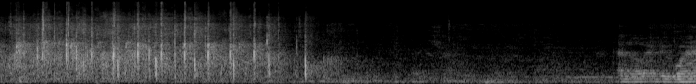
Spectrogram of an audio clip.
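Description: Audience applause at the Mekong Forum 2025 for the founder and managing director of Cultural Experiences Cambodia, a dense burst of claps that fades after about three seconds into room murmur before a voice begins speaking near the end.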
